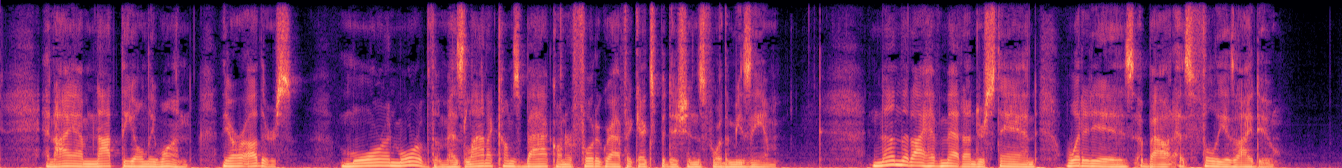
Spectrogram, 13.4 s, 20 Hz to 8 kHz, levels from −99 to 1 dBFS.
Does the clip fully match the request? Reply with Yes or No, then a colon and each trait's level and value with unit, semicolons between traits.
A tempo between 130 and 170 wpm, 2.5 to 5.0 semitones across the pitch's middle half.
No: average, 185 wpm; average, 3.7 semitones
